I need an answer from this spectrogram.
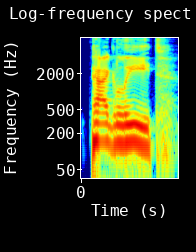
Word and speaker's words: Taglit: It's Tagli, is it? I don't know how to say it. Taglit? Taglit, sorry. I mispronounced it.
